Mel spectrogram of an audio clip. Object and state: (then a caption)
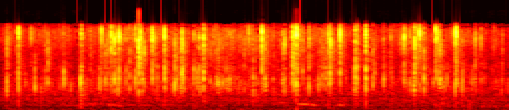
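Cellophane bag of foil-wrapped candies. Fingers squeeze and crinkle a clear cellophane bag full of foil-wrapped candies, producing a dense, continuous run of sharp crackles and crisp snaps. The sound is bright and papery, concentrated in the mids to highs with very little low end. Each crackle dies away almost instantly.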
